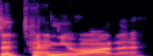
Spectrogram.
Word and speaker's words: attenuata: How do you say that? Did I say that right? It's attenuata. Attenuata.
